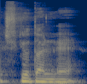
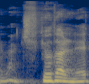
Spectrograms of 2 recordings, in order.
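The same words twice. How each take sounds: First: Trailing mock demand. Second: Mock demand. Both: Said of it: "막".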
